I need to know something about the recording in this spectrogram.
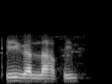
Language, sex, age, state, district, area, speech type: Urdu, male, 18-30, Bihar, Purnia, rural, conversation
